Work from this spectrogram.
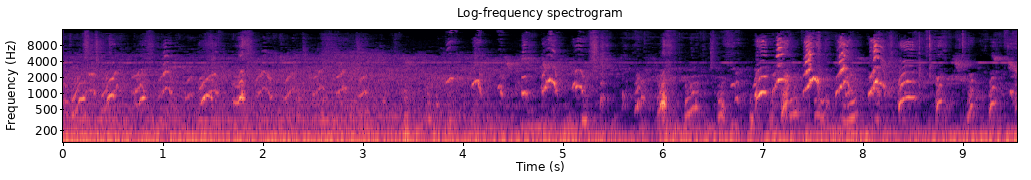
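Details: Indian pariah puppy of a free-living stray mother, crying at feeding time to get her attention: high, rising whimpering notes repeated rapidly in a long series, growing louder and denser in the second half, over steady low background rumble.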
